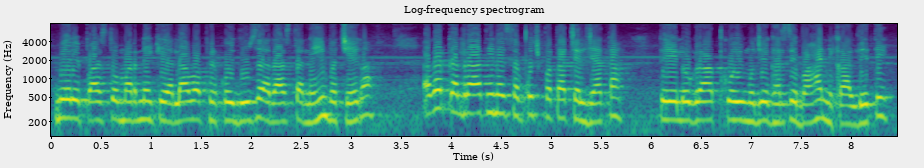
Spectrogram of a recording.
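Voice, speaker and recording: A woman's voice: medium pitch, fairly even intonation, moderate pace, mellow, a little hiss or hum, natural voice, low-quality recording. A woman voicing a grieving young married woman in a storybook tale, speaking in a tearful, sorrowful way.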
